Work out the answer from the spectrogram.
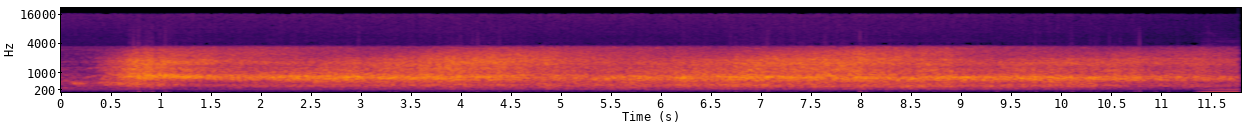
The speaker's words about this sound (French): Nous avons acclamé la France nous avons acclamé l'Algérie française. Je vous demande d'acclamer l'armée.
